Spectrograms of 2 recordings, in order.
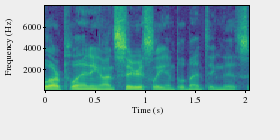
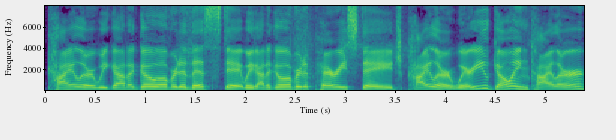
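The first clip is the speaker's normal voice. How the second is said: put-on very high-pitched college party girl calling voice; 13 semitones higher, 4 dB louder than usual. Imitating college-age girls calling after a guy, imitating college party girls. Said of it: "the girls wear crop tops and they go".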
